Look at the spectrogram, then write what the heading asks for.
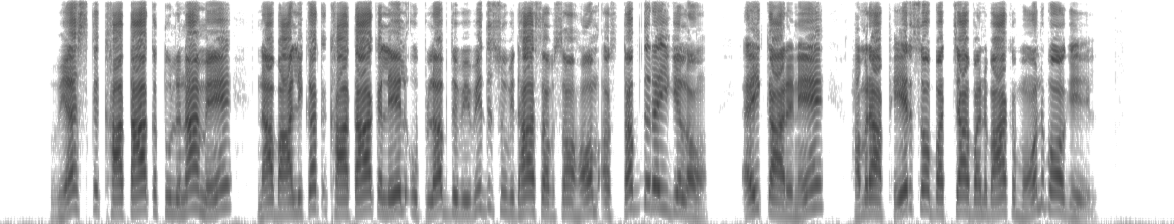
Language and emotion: Maithili, surprised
